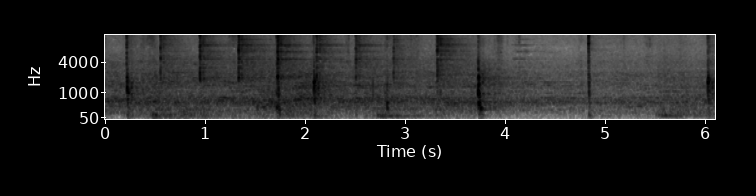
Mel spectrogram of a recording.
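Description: Large knife cutting through a barracuda on a wooden chopping board: a series of irregular sharp knocks as the blade strikes the board, the loudest a little past halfway.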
